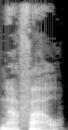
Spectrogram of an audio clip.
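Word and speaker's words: נָפַל: The word nephilim comes from the Hebrew root nl pronounced nafal. It's easy to remember because it sounds like what it means.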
